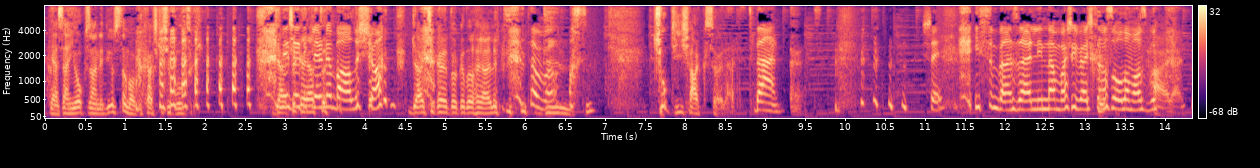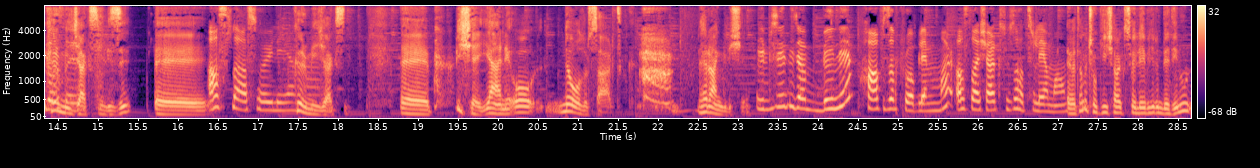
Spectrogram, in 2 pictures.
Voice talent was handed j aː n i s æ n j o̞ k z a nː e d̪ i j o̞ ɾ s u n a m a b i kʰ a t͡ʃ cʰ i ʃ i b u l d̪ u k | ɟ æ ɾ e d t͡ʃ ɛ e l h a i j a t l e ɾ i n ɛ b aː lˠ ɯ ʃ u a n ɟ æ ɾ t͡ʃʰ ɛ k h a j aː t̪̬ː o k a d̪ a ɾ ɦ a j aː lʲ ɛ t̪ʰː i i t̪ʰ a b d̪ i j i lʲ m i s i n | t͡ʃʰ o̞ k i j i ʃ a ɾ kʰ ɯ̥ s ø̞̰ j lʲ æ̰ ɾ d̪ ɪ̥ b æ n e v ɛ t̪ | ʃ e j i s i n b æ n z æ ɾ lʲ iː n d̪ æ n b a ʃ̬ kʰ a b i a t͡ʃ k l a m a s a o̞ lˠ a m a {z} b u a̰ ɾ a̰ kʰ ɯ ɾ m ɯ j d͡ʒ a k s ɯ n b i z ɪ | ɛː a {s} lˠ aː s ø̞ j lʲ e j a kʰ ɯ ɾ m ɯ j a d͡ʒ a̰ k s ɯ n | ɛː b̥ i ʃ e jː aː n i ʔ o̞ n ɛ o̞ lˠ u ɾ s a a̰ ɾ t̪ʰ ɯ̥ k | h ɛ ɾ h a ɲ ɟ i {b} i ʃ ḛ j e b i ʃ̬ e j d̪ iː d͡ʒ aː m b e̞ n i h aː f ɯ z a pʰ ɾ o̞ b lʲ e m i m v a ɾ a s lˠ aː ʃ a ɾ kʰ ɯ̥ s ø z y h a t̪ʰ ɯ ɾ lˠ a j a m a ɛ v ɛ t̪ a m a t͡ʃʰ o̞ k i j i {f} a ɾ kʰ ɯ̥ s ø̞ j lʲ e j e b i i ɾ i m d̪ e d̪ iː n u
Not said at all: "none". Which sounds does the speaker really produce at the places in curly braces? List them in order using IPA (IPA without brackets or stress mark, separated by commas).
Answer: z, s, b, ʃ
